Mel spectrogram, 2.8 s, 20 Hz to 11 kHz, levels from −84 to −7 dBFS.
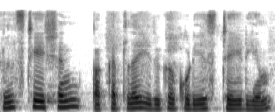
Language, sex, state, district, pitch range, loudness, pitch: Tamil, male, Tamil Nadu, Nilgiris, 130-175 Hz, -17 LUFS, 140 Hz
